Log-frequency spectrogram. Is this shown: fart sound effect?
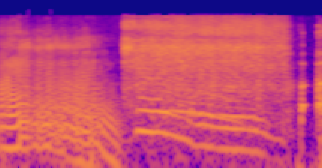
yes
